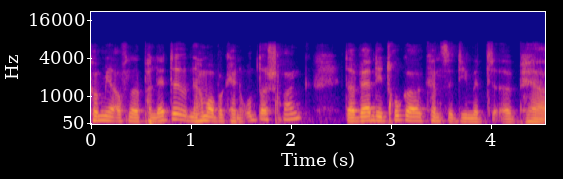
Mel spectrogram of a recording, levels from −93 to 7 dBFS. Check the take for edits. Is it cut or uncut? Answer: uncut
